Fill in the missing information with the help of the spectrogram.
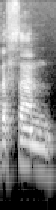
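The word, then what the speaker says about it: Bazán: I'm going to say Bethan because I've been told the zed is like a th pronounced in in Spanish, but I might butcher it anyway.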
